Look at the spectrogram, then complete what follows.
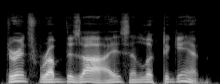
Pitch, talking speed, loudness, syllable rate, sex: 110 Hz, 190 wpm, -17 LUFS, 5.8 syllables/s, male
